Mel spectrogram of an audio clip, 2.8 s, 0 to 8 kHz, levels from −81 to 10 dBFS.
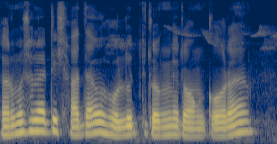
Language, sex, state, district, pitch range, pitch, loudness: Bengali, male, West Bengal, Cooch Behar, 120-165 Hz, 135 Hz, -14 LUFS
